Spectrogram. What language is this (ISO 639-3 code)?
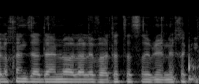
heb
